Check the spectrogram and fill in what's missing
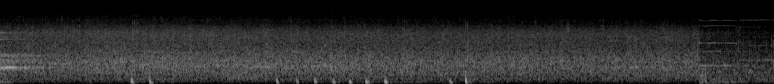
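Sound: warm applause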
